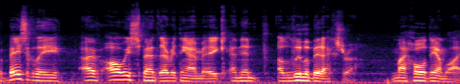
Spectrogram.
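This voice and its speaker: Fairly quick male speech at a medium pitch, with ordinary pitch variation. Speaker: truck driver vlogger. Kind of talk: personal video diary. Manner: halting, many fillers.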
